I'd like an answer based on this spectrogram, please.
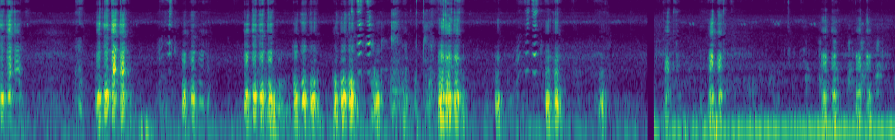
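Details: Nigerian Dwarf goat doe giving birth to a doeling kid, which later stands up and nurses. Soft, low, grunting bleats come in quick irregular bursts with short pauses, then a faint steady hum.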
